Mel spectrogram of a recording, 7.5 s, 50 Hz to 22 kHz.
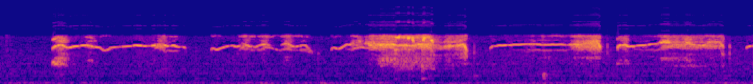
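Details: Peregrine falcon chicks around four weeks old, two at a Cromer nest on 2 June 2023, calling through feeding time with thin, wavering whistled notes mixed with occasional harsher rasping bursts.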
